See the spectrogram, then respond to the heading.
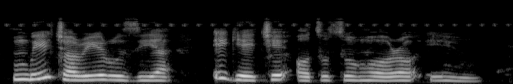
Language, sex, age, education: Igbo, female, 15-29, tertiary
